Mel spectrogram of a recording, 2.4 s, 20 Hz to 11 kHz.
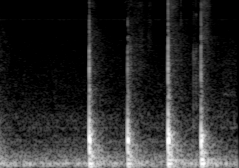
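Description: Stylus tapping on a touchscreen while handwriting: four sharp clicks in the second half, about 0.4 s apart, as pen strokes are written.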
